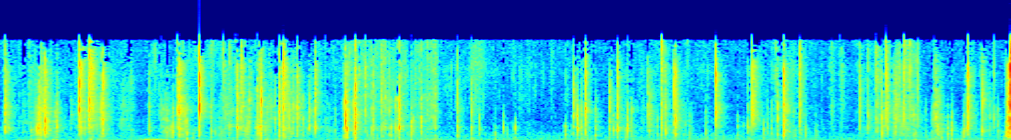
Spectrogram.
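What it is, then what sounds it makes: Plastic baby wipes pack. A full, soft plastic-film baby wipes pack with a plastic lid is held in one hand while fingertips and nails crinkle and scratch its film top. Dense, bright crinkling comes in bursts of sharp, short crackles that stop almost instantly, with a quieter stretch in the middle before the crinkling picks up again.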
